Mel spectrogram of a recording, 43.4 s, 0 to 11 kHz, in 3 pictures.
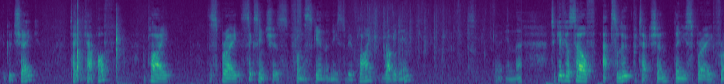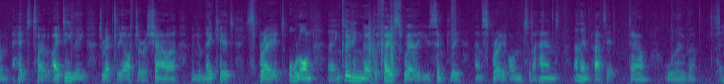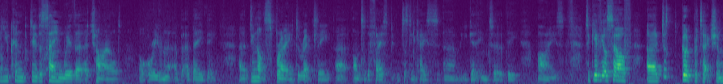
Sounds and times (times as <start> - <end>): Speech: 0.0 - 0.8, 1.4 - 2.3, 2.9 - 3.5, 4.2 - 8.3, 9.9 - 43.4.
